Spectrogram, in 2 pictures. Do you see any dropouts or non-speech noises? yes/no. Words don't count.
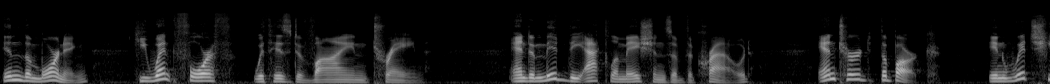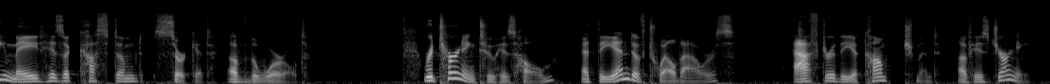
yes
